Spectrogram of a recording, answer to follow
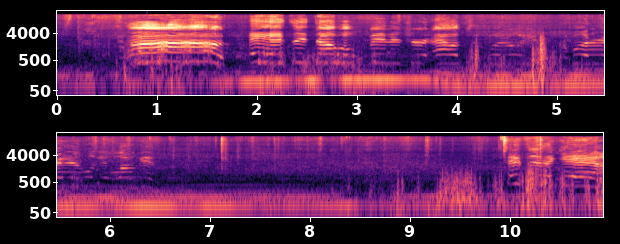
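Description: Teenage boys shouting and yelling without clear words as they wrestle on a backyard trampoline, with a couple of sharp thumps around the middle. A low steady hum runs underneath and drops in pitch about four seconds in.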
